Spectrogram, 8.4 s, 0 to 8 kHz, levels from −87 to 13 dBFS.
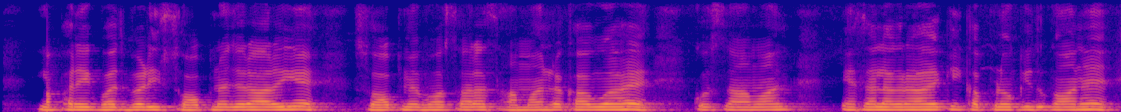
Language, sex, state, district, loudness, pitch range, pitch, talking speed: Hindi, male, Chhattisgarh, Balrampur, -18 LUFS, 195-200 Hz, 195 Hz, 205 wpm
